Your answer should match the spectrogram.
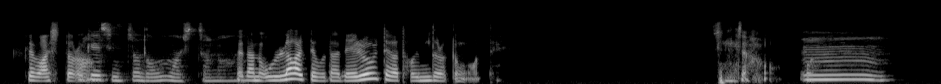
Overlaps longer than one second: none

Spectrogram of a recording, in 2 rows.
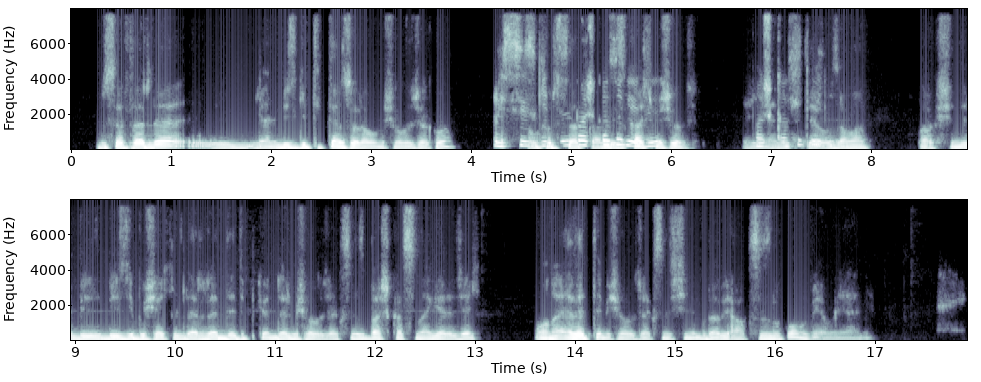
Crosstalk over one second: present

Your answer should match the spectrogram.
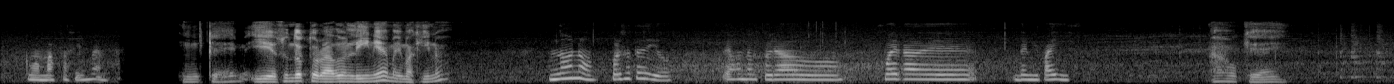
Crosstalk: none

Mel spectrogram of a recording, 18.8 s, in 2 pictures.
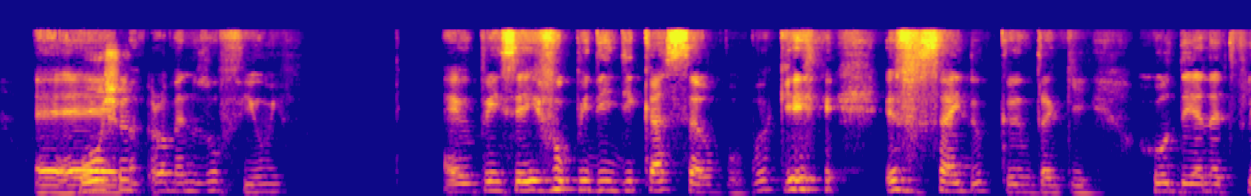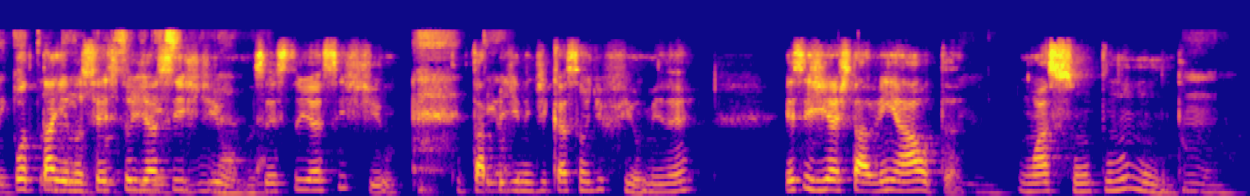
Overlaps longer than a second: present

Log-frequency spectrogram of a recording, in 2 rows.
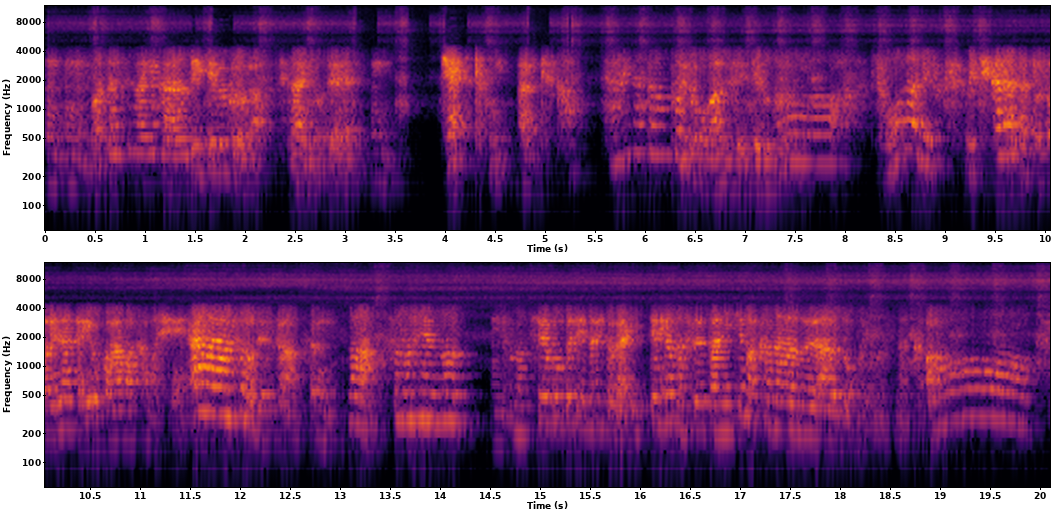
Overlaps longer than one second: none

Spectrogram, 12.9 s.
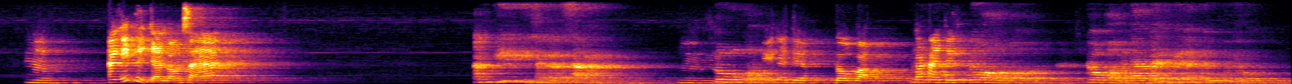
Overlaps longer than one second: none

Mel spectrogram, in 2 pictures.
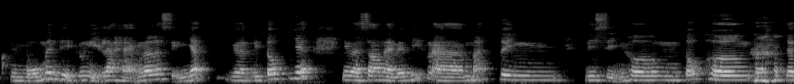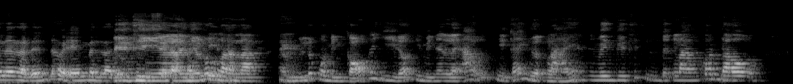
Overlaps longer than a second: present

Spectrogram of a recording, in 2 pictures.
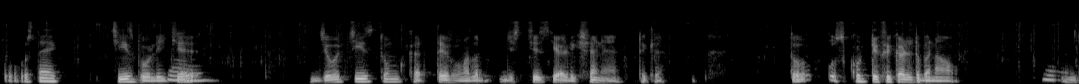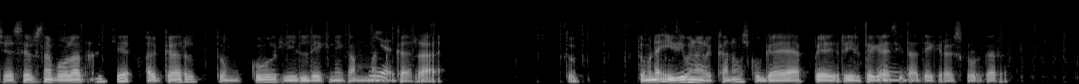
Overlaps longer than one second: none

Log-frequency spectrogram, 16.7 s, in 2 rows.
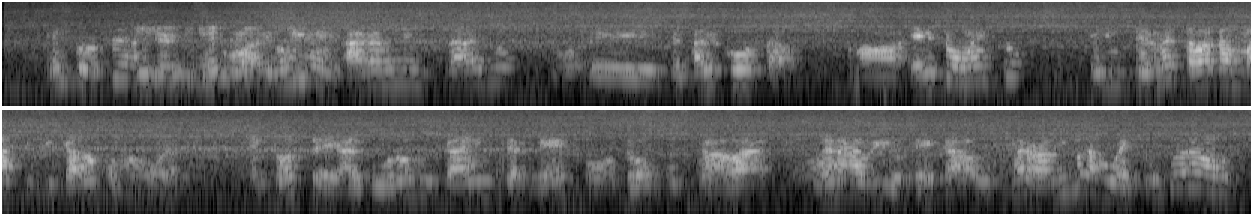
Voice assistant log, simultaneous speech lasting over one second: present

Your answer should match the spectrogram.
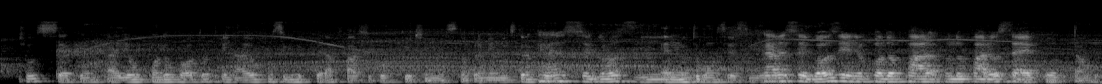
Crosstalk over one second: none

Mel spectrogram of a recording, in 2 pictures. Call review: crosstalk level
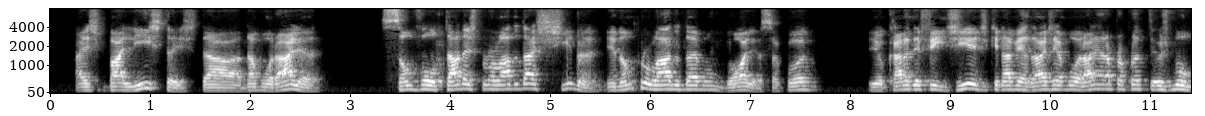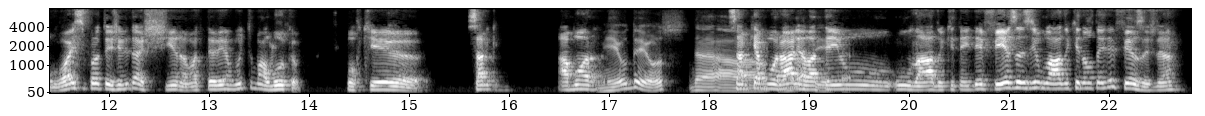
present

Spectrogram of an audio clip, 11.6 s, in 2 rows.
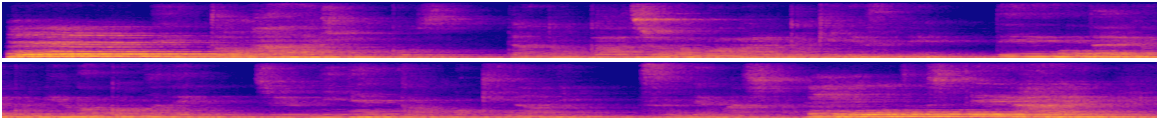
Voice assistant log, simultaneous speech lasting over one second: none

